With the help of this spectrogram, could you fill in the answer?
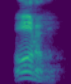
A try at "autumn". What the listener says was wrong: Why are you putting so much? Why are you putting so much emphasis on the O?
